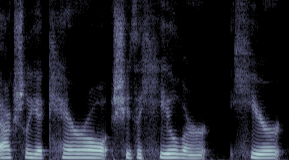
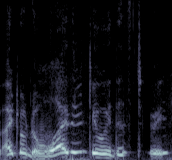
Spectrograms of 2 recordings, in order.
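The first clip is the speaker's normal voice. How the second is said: high, giggly complaint; half-laughing, pleading with the spirits to stop; laughing plea; 13 semitones higher, 5 dB louder than usual. Real, not acted. A laughing plea to the spirits teasing her.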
